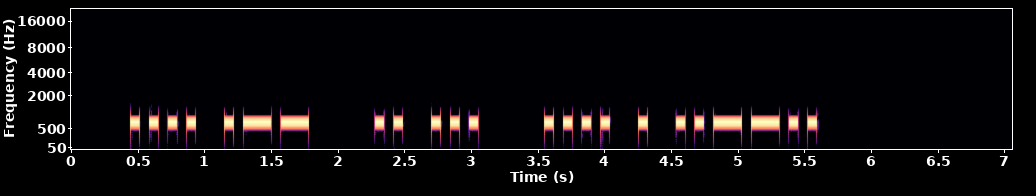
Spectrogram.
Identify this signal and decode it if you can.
Morse code, heard as a keyed tone, about 17 wpm, 700 Hz. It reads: HW IS HE?
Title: Sentences from Top 100 Words and Abbreviations 17wpm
